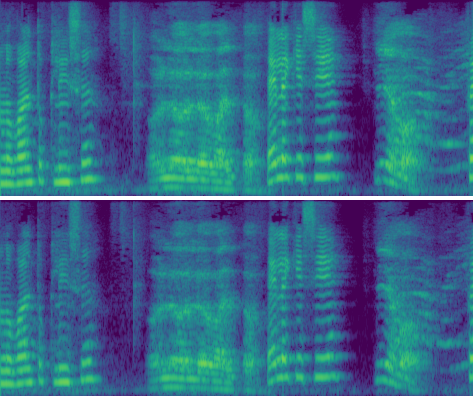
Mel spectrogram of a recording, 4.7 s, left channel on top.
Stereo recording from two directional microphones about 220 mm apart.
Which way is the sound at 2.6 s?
Centre (ahead or behind).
